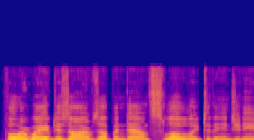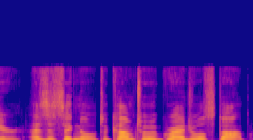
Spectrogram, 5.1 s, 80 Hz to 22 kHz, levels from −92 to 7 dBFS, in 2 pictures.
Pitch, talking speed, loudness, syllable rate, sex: 170 Hz, 235 wpm, -17 LUFS, 5.5 syllables/s, male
